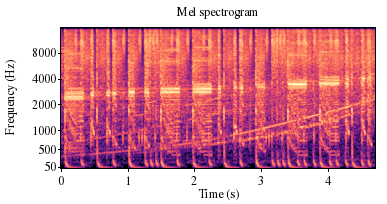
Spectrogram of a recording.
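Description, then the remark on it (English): Loud, heavily distorted electronic music with a steady pounding kick, a gritty tone sweeping upward in pitch, and bursts of harsh high noise layered over the beat. “Add more distortion.”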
